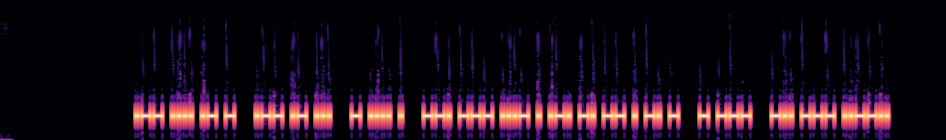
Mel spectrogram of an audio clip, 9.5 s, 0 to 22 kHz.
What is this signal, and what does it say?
Morse code, heard as a keyed tone, about 40 wpm, 700 Hz. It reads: WHAT WAS THE GOVERNMENT TO DO?
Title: Sentences from Top 1000 Words - Review Part 3 - 40wpm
